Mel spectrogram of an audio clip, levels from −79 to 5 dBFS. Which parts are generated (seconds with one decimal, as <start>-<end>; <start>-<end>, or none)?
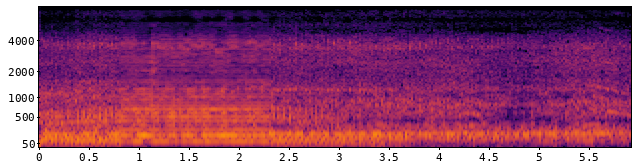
0.8-2.3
